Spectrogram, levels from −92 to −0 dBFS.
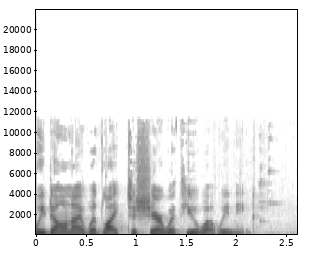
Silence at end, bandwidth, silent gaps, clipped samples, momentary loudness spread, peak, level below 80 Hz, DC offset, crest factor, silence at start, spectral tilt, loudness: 0.55 s; 11.5 kHz; none; under 0.1%; 10 LU; -18 dBFS; -80 dBFS; under 0.1%; 18 dB; 0 s; -5 dB/octave; -36 LUFS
